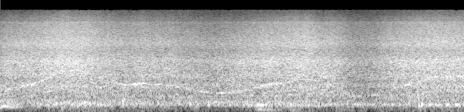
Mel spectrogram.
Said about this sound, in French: Ici, on fabrique les sons de façon mécanique. On n'est pas les premiers, parce qu'il y a un siècle, quand dans un opéra, nous voulions entendre, par exemple, le vent. Ah oui, c'est une machine à vent. Voilà, bravo. C'est une machine à vent.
